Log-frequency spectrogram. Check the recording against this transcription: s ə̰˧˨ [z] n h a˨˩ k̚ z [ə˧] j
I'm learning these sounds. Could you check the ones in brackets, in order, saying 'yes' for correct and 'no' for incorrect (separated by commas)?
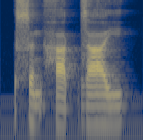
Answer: no, no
